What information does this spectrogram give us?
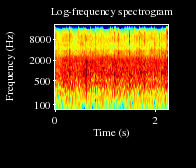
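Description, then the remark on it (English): A church audience claps steadily, a dense wash of many hands forming a continuous, even patter with no pauses and no voices standing out. “So I'm glad you're clapping because with more and more people, there is more and more opportunity for you to flourish in the courts of God.”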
